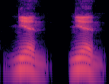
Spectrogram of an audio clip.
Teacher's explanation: It's an N-Y schwa N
